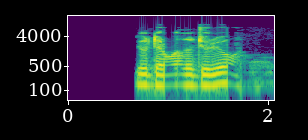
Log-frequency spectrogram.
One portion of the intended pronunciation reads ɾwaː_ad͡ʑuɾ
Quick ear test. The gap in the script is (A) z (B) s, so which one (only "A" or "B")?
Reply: A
